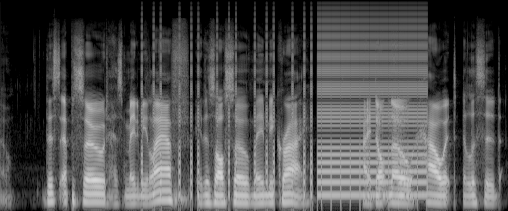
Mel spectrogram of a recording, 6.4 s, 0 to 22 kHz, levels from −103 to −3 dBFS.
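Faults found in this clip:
GSM signalling bursts, 1.76–3.90 s: galloping dit-dit-dit of short 217 Hz buzzes, around speech level. Nearby 2G handset in signalling mode; audio input stage rectifying its intermittent radio bursts.

GSM phone buzz, 3.96–5.34 s: steady, hard, raspy 217 Hz buzz, harmonically rich, about 2 dB below the speech. Handset now in a call, transmitting in bursts 217 times a second; audio circuitry demodulating the 217 Hz burst envelope.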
